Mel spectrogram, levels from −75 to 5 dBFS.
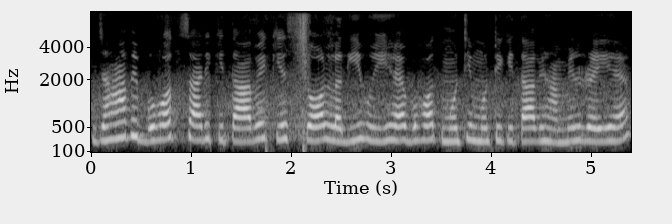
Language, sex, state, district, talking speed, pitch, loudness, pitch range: Maithili, female, Bihar, Samastipur, 190 wpm, 260 Hz, -16 LUFS, 245-275 Hz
